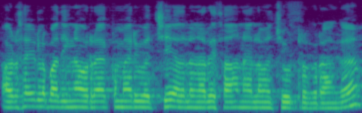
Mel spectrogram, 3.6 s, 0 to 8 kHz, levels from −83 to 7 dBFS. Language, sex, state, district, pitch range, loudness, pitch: Tamil, male, Tamil Nadu, Kanyakumari, 150-160 Hz, -15 LUFS, 155 Hz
